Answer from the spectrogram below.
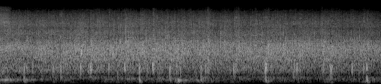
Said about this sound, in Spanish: Le damos un fortísimo aplauso a Santi y a Mariano.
